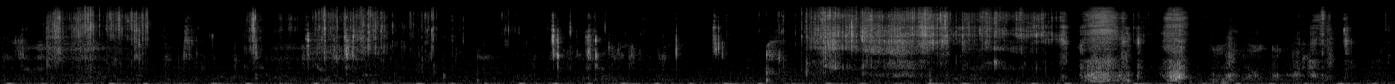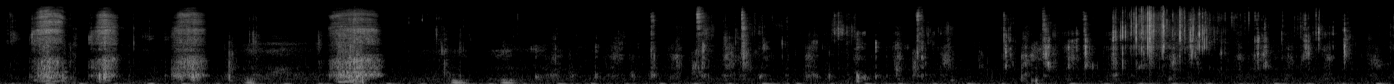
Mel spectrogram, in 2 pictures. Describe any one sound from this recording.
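Crisp seaweed crackles as chopsticks pick it up.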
